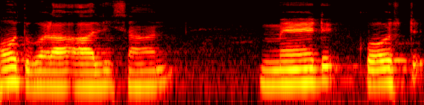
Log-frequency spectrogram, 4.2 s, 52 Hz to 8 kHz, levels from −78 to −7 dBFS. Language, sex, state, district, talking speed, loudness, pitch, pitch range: Hindi, male, Uttar Pradesh, Budaun, 85 wpm, -29 LUFS, 140 Hz, 130-150 Hz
